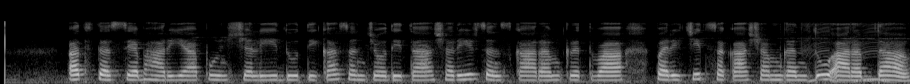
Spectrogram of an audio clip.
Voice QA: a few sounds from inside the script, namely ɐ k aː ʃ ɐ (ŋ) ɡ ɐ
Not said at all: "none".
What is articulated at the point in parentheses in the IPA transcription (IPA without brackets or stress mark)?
m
